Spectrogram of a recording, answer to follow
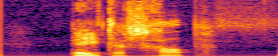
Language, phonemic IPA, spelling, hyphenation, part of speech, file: Dutch, /ˈbeː.tərˌsxɑp/, beterschap, be‧ter‧schap, noun / interjection, Nl-beterschap.ogg
- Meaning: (noun) betterness, the state of being or becoming better or well; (interjection) get well; used to wish someone well when they are sick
